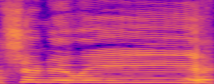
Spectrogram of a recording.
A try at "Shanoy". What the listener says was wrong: Where are you getting the ooey? Shanui. It's Shanoy.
